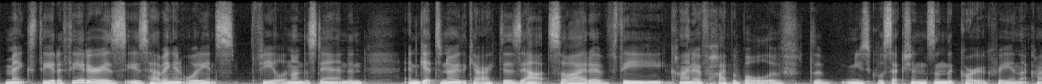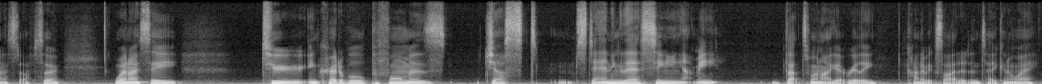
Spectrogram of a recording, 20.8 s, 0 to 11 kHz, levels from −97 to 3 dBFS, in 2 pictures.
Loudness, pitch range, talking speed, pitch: -19 LUFS, 110-165 Hz, 175 wpm, 155 Hz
